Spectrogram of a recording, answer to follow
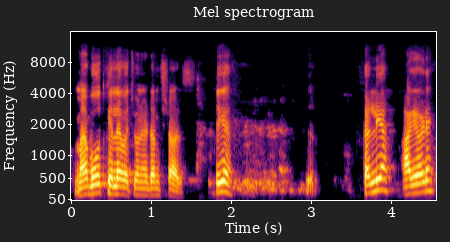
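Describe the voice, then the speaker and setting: A man's voice: a little high, expressive, normal speed, darkish tone. A young male teacher giving a classroom lecture, joking with his students and then firmly explaining points.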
